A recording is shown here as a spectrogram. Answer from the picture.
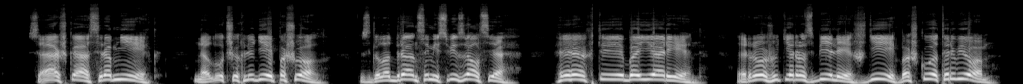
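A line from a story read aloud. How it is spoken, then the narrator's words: Shouting. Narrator (Russian): Онцефор Жабин кричал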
